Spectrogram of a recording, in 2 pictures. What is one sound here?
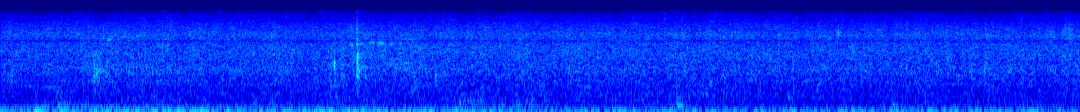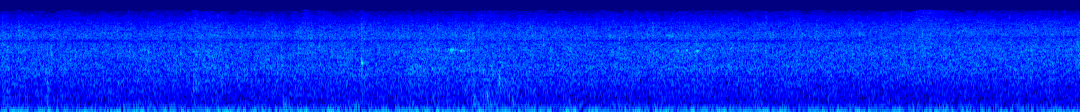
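Fires crackle softly nearby.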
